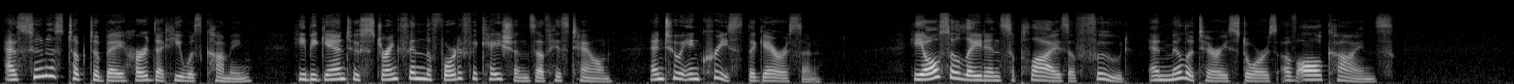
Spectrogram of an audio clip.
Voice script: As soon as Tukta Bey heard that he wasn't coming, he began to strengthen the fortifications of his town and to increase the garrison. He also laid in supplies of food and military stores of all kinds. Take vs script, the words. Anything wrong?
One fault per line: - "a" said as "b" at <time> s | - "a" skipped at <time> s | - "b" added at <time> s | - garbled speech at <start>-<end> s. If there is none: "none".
- "wasn't" said as "was" at 1.8 s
